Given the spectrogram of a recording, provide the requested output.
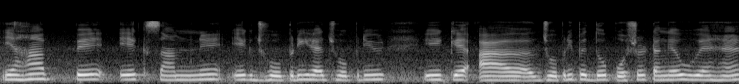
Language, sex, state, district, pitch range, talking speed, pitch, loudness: Hindi, male, Bihar, West Champaran, 200-225 Hz, 145 wpm, 215 Hz, -15 LUFS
